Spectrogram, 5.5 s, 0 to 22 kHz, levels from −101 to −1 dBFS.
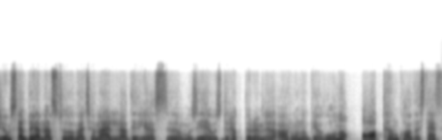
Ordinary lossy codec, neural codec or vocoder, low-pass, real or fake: Opus, 64 kbps; codec, 16 kHz in and 24 kHz out, 0.6 kbps, FocalCodec, streaming, 2048 codes; 10.8 kHz; fake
